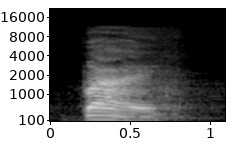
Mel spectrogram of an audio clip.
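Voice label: "buy", Nigerian Pidgin, male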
